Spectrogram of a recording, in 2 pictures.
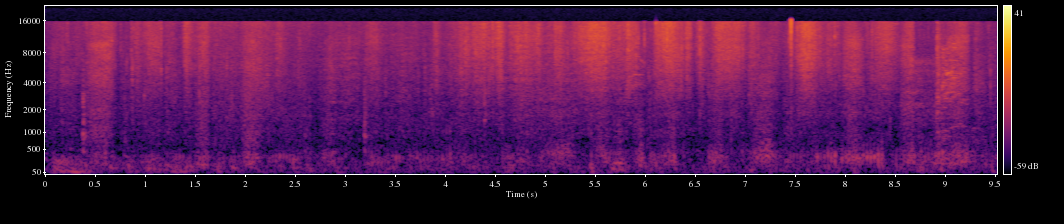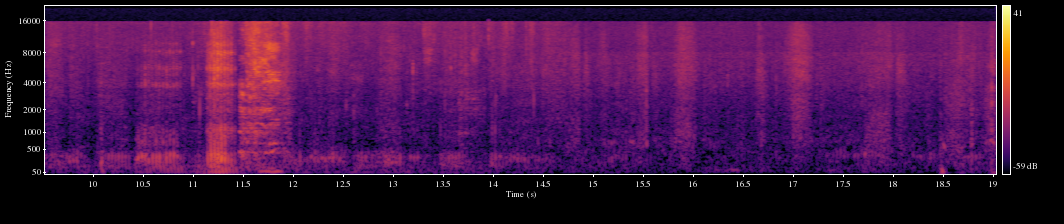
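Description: A sheep sniffs and snuffles close by.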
